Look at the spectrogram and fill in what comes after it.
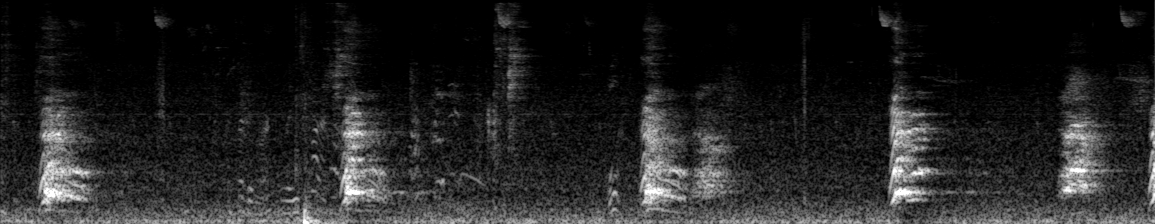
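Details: Maned wolf howling at dawn at the National Zoological Park in Washington, D.C.: five loud, harsh, barking roars spaced about three to four seconds apart over a low hum of background noise.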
